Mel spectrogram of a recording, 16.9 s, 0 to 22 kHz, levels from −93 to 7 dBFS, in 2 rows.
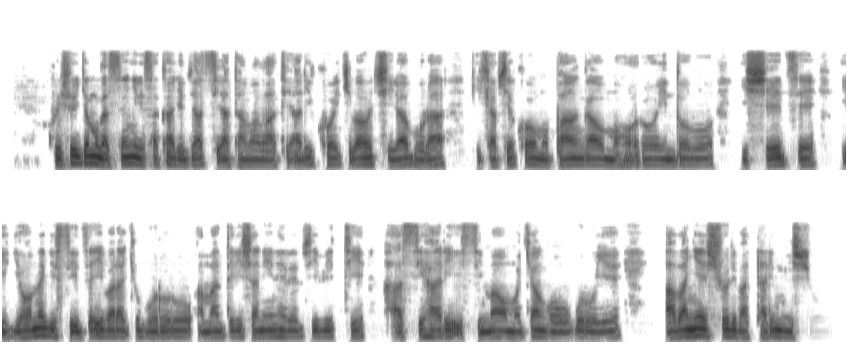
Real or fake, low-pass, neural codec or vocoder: real; 7.2 kHz; none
